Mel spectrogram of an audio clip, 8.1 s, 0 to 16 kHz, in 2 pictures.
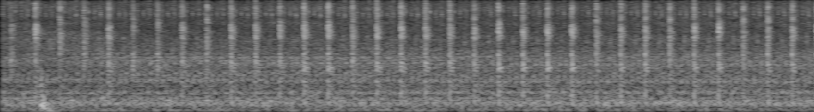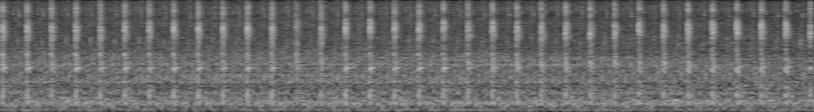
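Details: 2015 Kia Sportage 2.0 G4NA engine at idle with a sharp, regular metallic ticking about twice a second, evenly spaced; an internal engine knock, cause undetermined.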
